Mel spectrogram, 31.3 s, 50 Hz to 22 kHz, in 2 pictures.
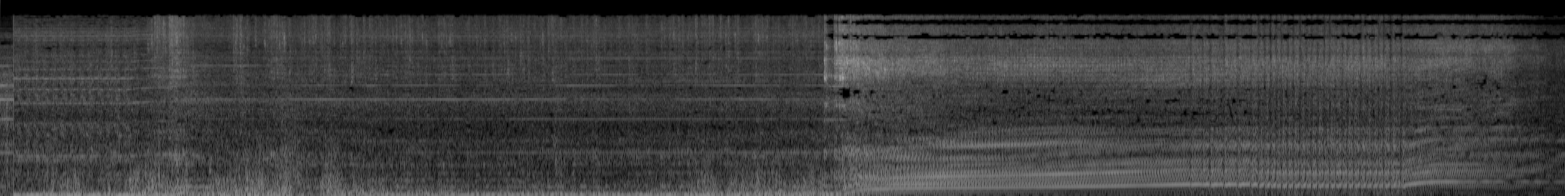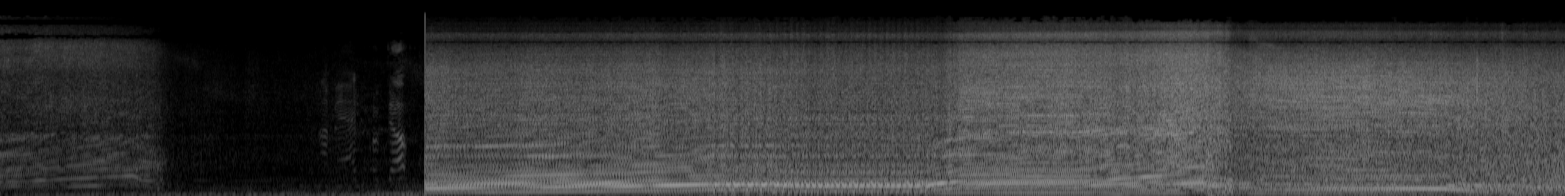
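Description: Turbocharged Mustang drag car with a new 88mm Precision turbo making a pass: a deep engine rumble at first, then about eight seconds in the engine note climbs and drops back at each gear change while fading away into the distance down the track. After a sudden cut it is loud again, the engine rising through the gears twice more.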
